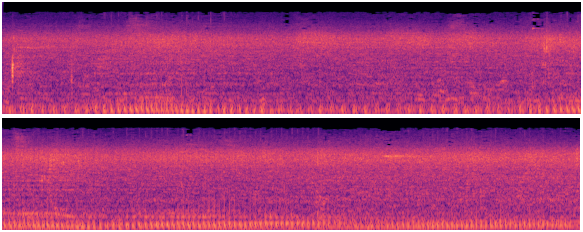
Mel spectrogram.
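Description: Indistinct human voices, with a low motor-like drone running underneath.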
